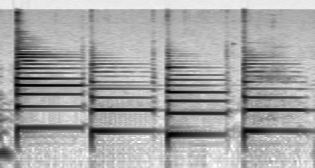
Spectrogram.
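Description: Baritone ukulele picking four single notes about half a second apart, each ringing and fading before the next. It plays back the four-note tune of the phrase just sung, as a cue to echo.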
